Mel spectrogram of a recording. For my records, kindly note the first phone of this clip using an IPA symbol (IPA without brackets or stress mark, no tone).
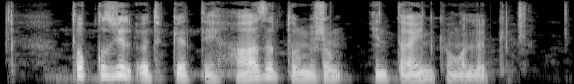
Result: t̪ʰ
